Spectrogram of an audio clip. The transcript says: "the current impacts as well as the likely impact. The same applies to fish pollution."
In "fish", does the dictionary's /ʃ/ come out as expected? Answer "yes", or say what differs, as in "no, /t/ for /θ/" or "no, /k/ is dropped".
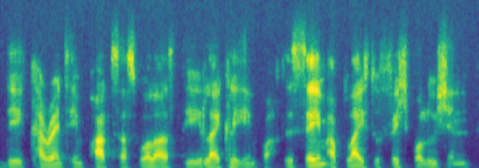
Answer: yes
